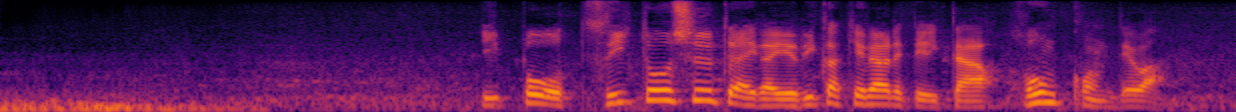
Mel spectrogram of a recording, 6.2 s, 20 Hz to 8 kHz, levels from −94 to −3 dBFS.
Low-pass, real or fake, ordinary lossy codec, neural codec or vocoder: none; fake; none; codec, 16 kHz, 2 kbps, X-Codec, HuBERT features, trained on general audio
